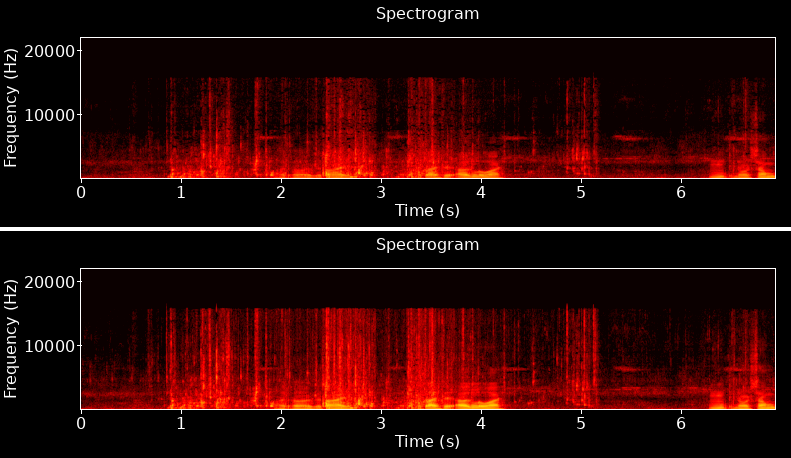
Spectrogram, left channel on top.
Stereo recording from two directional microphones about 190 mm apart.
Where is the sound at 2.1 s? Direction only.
65° right (ahead or behind).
